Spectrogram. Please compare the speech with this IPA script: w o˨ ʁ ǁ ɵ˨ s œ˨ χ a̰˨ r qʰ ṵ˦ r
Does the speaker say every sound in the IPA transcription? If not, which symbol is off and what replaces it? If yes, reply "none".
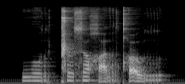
ʁ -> r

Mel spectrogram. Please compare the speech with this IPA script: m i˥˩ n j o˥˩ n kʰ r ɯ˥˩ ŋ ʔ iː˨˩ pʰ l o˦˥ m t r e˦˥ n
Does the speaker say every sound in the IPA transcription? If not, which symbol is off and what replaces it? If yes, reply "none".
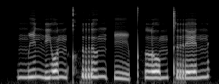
none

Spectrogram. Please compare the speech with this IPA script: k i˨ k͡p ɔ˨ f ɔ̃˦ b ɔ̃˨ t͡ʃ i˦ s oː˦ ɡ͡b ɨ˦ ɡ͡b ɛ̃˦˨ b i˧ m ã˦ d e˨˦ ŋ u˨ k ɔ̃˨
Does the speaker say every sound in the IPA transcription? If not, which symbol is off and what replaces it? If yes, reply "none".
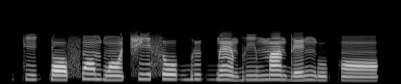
none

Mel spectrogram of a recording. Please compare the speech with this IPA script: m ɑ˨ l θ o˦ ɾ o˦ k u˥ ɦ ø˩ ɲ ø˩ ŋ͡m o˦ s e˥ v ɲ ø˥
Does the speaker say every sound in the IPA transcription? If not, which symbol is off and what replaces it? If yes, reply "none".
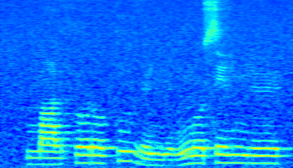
none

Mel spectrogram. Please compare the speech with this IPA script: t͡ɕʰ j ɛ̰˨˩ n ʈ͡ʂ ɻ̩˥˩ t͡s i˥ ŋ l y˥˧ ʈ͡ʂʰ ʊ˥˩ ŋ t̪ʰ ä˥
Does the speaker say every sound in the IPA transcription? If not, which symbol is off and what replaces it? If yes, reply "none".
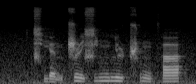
t͡s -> ɕ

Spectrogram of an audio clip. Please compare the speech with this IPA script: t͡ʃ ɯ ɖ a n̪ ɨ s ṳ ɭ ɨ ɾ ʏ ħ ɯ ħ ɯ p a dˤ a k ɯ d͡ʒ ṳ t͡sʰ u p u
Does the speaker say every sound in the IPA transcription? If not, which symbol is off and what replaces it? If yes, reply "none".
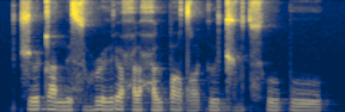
none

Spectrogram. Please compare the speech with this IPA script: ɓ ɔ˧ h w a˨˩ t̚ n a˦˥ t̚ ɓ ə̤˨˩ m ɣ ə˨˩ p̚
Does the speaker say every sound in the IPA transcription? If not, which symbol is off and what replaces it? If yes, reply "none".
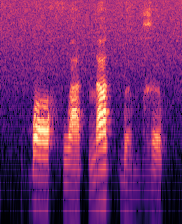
none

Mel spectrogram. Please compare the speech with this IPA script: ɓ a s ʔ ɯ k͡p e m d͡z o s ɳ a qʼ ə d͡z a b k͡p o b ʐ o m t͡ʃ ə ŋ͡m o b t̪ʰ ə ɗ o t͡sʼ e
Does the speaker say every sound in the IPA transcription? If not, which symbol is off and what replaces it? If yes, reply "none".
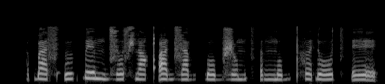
t͡ʃ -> t͡sʼ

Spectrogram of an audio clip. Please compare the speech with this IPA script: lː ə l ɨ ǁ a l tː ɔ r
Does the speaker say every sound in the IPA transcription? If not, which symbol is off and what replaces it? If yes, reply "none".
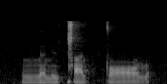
r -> l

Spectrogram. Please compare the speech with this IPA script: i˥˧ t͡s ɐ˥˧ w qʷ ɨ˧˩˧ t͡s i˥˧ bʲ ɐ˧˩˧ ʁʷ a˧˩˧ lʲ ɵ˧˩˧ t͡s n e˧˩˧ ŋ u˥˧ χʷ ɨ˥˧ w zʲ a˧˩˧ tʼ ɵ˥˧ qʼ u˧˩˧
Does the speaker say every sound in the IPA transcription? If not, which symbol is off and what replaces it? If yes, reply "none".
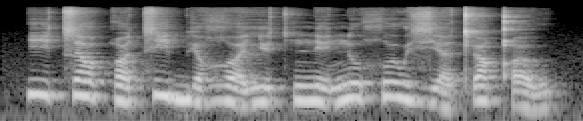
ŋ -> n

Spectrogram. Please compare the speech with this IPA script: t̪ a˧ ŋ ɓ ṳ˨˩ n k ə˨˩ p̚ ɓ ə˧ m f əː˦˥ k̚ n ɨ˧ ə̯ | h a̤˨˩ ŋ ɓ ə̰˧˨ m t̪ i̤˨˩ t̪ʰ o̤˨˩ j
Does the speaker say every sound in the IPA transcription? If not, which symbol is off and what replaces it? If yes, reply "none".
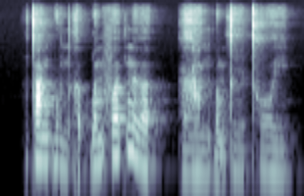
h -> ɣ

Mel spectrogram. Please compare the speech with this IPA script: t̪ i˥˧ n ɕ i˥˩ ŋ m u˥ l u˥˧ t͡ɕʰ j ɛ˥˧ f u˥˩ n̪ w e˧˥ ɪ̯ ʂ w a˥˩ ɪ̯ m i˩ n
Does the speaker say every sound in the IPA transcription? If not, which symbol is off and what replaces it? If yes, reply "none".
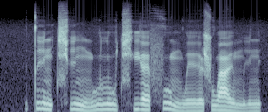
ɕ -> t͡ɕʰ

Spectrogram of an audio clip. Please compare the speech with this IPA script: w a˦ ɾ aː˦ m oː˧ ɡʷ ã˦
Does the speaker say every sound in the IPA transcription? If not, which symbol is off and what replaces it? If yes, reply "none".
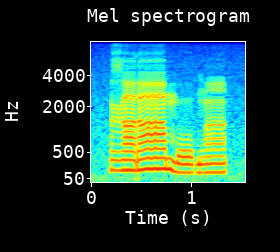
w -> ɣ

